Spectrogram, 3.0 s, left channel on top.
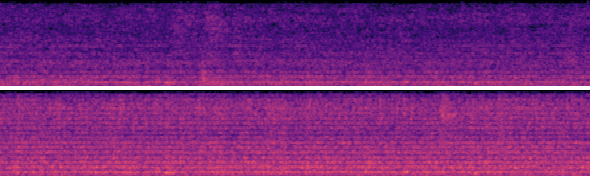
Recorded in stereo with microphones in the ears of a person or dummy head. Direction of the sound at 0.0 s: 65° right (ahead or behind).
